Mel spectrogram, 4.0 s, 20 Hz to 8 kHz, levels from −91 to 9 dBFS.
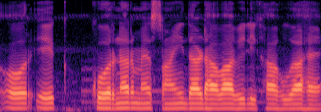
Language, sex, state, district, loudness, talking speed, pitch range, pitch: Hindi, male, Jharkhand, Deoghar, -16 LUFS, 165 wpm, 125-135 Hz, 130 Hz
